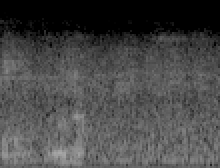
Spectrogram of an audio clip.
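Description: A man's voice softly trailing off at the end of a sentence in the first second, then faint steady room hiss.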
